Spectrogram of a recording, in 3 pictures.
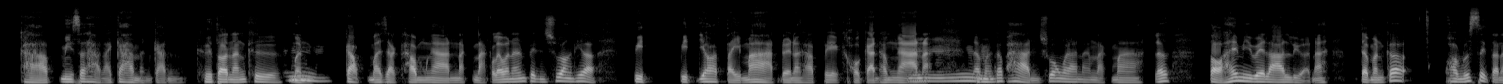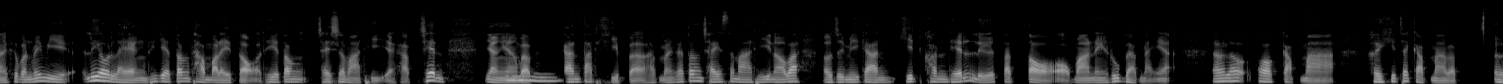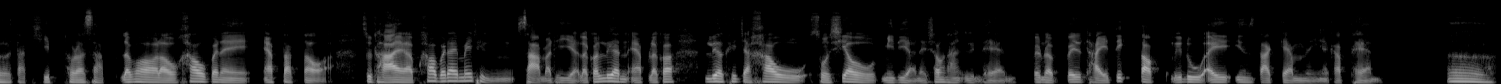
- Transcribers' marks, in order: tsk; tsk; other background noise
- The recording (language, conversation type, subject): Thai, podcast, อะไรคืออุปสรรคใหญ่ที่สุดในการกลับมาทำงานอดิเรก?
